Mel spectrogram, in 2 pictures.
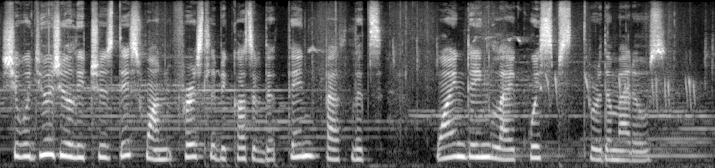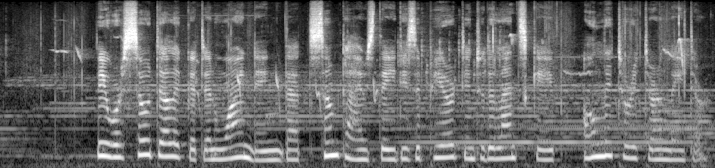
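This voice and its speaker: A woman performing as the storyteller of a dystopian folk tale, reading scripted literary narration in a measured, descriptive way. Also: fairly high pitch, mellow, faint music behind, natural voice.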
